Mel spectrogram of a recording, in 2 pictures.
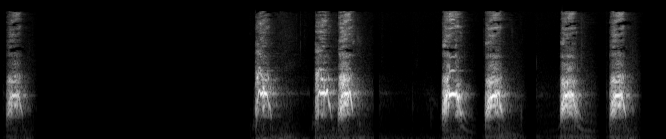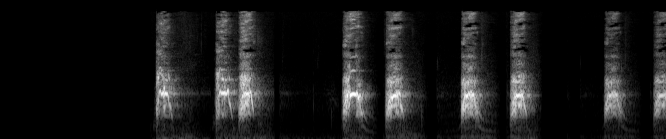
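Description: Dog barking: short, sharp barks, mostly in pairs, with pauses of a second or two between the pairs.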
